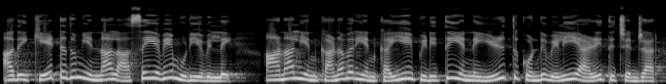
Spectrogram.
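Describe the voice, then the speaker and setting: A woman telling a dramatic story in the first person as scripted narration, in a steady, even storytelling manner. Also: mid-range voice, moderate pace.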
